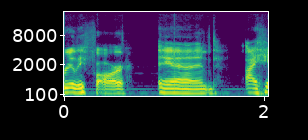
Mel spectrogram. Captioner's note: laughs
